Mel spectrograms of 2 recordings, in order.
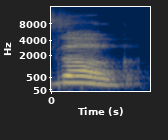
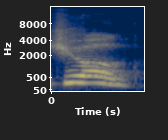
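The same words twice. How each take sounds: First: The first consonant is plain, without a y-glide. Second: The first consonant carries a y-glide, palatal. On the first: It means to live. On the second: It means the world.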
